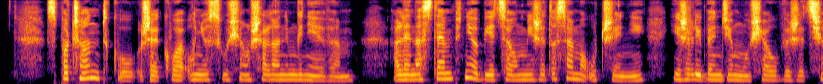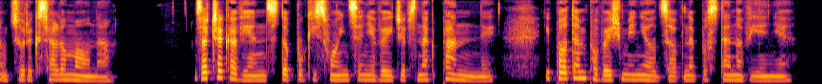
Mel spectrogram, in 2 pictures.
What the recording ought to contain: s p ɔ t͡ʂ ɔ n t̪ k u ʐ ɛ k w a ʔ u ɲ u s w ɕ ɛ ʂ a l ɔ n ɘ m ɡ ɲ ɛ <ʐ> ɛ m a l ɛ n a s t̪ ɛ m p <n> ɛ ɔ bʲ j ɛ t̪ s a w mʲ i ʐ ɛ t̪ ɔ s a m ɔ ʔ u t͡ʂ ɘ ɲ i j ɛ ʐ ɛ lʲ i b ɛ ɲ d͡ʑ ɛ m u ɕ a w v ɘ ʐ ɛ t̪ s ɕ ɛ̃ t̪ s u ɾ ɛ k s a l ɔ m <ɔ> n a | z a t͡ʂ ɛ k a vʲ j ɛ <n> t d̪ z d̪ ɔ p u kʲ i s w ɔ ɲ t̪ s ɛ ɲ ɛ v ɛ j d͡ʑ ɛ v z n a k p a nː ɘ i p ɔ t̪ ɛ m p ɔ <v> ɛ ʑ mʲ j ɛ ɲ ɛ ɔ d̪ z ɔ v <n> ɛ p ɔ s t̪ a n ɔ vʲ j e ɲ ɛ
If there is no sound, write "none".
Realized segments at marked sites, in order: v, ɲ, ɔ, n, v, n

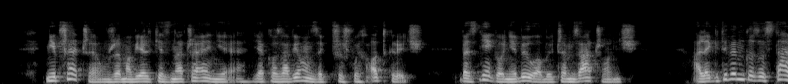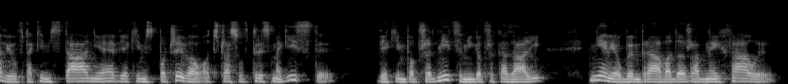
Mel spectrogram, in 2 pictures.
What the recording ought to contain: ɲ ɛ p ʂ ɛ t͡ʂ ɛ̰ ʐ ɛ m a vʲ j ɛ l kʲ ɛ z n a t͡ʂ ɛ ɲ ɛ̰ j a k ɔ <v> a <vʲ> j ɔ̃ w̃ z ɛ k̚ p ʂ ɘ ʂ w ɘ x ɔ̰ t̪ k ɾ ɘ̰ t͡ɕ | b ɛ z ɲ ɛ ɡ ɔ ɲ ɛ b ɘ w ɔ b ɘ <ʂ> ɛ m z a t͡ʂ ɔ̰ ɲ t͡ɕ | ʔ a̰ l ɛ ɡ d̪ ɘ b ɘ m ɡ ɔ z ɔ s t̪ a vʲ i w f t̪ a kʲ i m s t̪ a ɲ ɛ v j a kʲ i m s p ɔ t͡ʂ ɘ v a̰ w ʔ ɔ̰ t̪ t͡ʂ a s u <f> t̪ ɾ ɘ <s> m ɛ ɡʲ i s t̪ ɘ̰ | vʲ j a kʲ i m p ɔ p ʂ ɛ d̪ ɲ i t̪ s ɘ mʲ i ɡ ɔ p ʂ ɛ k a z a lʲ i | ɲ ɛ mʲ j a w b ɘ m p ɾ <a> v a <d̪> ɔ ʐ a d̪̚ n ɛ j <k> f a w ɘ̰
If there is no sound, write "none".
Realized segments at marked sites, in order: z, vʲ, t͡ʂ, f, s, a, d̪, x

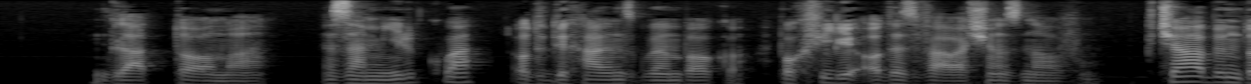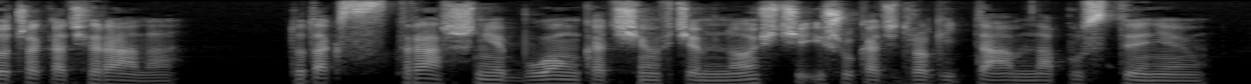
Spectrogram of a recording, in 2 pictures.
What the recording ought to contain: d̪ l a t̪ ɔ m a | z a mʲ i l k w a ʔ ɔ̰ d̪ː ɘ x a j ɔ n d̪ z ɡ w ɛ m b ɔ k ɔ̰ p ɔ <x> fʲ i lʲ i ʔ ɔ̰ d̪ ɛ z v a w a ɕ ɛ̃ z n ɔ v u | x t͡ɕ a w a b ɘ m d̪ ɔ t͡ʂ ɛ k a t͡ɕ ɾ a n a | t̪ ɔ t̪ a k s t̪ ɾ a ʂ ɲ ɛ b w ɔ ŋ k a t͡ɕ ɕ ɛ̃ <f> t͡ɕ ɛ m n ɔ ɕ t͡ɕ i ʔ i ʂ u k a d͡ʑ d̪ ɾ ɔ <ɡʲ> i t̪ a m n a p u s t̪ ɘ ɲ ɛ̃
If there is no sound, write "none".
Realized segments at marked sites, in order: x, f, ɡʲ

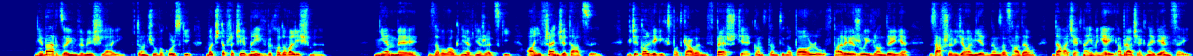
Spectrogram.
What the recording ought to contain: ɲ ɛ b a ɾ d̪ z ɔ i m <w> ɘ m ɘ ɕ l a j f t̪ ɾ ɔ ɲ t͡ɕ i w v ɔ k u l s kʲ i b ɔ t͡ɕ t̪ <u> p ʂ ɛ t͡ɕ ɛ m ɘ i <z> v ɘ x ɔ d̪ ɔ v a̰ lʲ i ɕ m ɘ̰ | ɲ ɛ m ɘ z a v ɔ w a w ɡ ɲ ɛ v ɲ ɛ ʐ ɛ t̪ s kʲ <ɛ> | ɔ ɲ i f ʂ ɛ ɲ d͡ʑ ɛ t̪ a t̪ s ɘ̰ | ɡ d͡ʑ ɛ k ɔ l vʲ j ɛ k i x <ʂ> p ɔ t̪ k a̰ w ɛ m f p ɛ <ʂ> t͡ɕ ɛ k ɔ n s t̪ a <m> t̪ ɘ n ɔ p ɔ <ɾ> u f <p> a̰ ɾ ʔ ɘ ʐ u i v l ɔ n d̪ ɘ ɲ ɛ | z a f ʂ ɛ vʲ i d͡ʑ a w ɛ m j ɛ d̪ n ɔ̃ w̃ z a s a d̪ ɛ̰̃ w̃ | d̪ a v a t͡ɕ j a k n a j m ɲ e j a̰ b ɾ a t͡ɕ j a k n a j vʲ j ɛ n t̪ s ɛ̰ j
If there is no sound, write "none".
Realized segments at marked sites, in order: v, ɔ, ɣ, i, s, ʂ, n, l, p

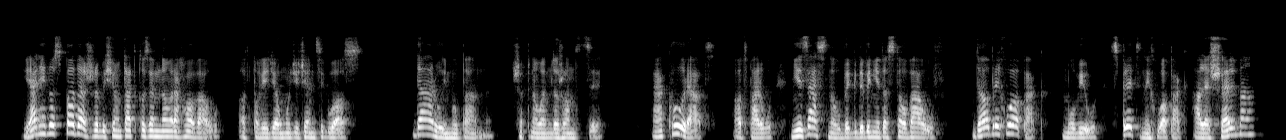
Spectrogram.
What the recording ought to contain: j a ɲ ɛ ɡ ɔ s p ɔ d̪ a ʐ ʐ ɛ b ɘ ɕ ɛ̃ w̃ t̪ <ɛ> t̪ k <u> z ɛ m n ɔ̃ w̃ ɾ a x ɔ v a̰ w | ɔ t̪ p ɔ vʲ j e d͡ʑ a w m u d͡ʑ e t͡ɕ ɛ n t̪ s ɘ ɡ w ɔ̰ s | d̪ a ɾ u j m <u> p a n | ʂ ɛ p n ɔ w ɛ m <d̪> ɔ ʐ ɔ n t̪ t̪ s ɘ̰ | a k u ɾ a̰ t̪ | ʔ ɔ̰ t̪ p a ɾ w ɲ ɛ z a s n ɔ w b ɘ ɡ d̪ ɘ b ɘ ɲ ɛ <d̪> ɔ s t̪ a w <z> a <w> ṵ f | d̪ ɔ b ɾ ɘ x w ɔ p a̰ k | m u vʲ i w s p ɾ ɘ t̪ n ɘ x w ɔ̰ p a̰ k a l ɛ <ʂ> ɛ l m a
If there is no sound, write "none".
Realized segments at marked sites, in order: a, ɔ, u, d̪, d̪, v, w, ʂ

